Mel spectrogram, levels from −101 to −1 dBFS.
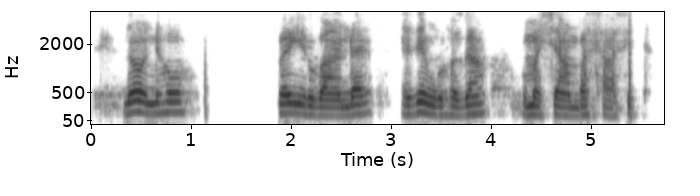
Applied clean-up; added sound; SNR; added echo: neural mask model Resemble Enhance denoiser.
